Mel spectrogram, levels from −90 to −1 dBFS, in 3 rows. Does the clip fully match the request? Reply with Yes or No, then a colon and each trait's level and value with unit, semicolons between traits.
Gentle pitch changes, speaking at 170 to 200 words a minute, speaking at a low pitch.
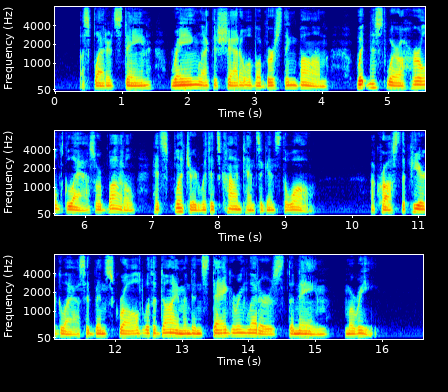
No: narrow, 2.3 semitones; average, 150 wpm; low, 105 Hz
